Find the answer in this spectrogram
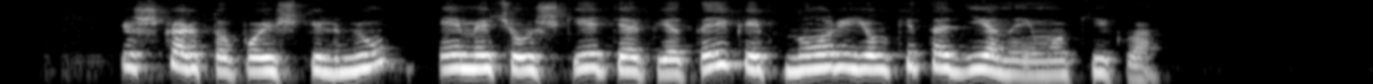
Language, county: Lithuanian, Vilnius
